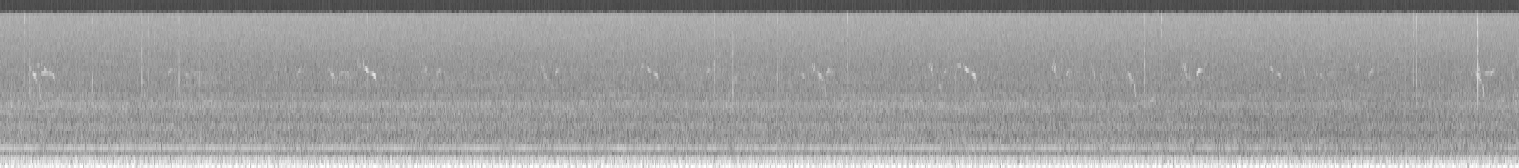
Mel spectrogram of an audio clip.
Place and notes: Fishing vessels going to the mussels, early on the morning during the very low tide. The sound is deaf.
